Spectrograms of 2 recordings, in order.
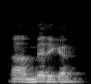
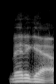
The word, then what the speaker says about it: Mittiga: Mittiga? Mittiga. Mittiga.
